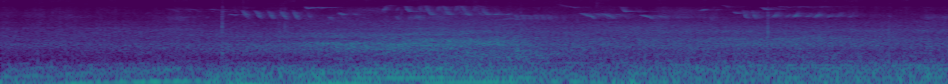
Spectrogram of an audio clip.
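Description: Songbirds singing in quick high trills of rapidly repeated notes, over a low outdoor rumble that is loudest two to four seconds in.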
